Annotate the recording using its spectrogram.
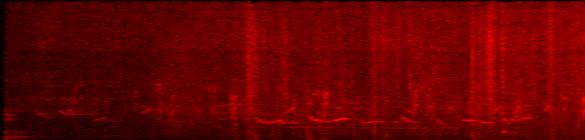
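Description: Faint birdsong: a small bird's short chirping notes repeating over quiet outdoor ambience, with one soft knock about two seconds in.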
